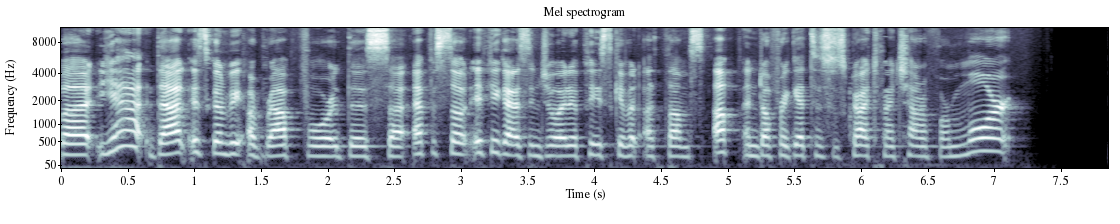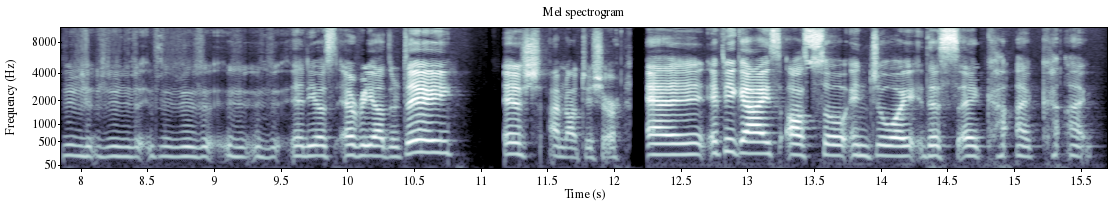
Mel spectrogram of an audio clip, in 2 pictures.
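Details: Stuttering (stammer) in an adult woman who says her stammer still holds her back to some extent.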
